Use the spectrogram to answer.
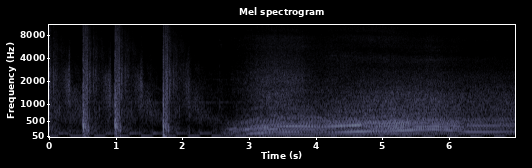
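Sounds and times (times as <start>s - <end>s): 
sharp loud gunshots fired from a car at night: 0.0s - 2.6s
car engine roaring and revving hard as it speeds away: 1.5s - 6.9s.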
